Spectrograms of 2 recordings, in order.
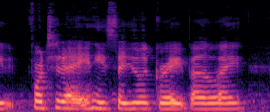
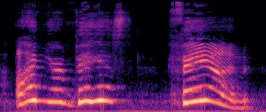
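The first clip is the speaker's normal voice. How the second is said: very high-pitched, loud, drawn-out scream; 13 semitones higher, 7 dB louder than usual. Retelling meeting someone at a table, imitating own scream. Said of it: "I literally screamed".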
